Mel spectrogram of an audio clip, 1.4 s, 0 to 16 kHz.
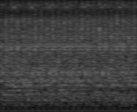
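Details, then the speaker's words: Citroen C6 diesel after a gearbox repair: a fast, dry rattle at idle over the diesel clatter, from the chains between the camshafts. The noise only slightly reduced, and urgent chain replacement is recommended. "would be to replace the chains ... ... between the camshafts. Unfortunately, that noise doesn't go away. It did went a bit away ... ... just a bit, but not enough."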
